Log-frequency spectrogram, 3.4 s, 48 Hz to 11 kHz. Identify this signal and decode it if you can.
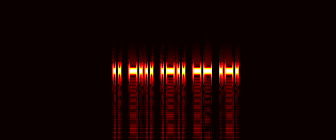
Morse code, heard as a keyed tone, about 44 wpm, 690 Hz. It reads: IBLMR
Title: Code Groups - 5 Letters - 45wpm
